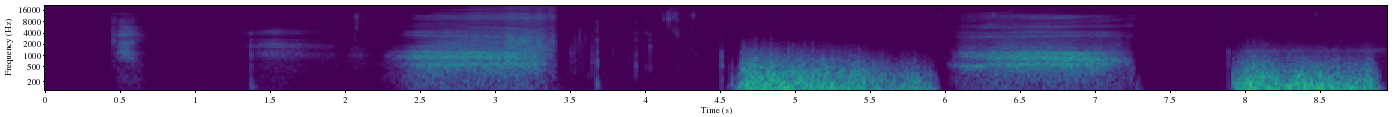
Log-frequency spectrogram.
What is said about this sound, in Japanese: こいつ吸ってやがるーって思いながら聞いてください。吸ってますんでとっても吸ってます。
